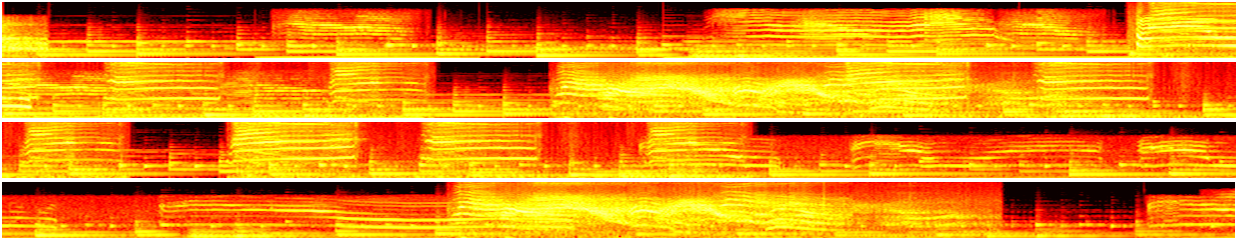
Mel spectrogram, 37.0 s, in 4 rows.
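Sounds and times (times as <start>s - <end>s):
background music: 0.0s - 37.0s
cats meowing: 5.3s - 12.5s, 13.4s - 19.5s, 20.2s - 28.2s, 29.0s - 35.3s.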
